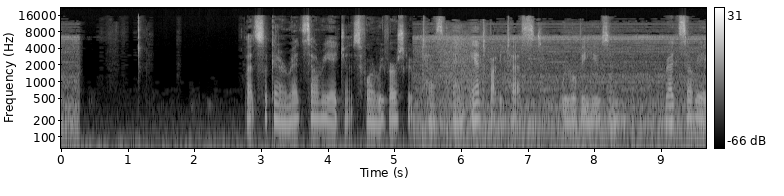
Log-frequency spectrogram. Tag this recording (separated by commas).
Speech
